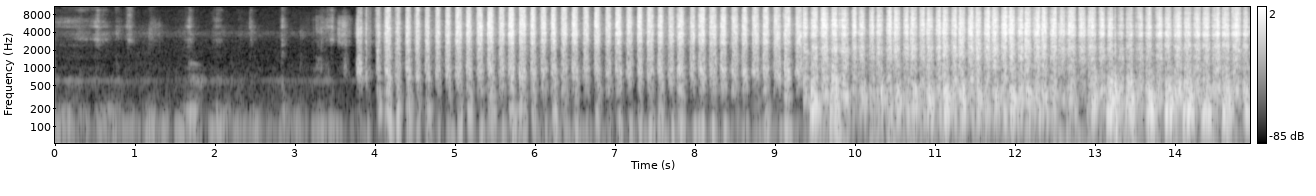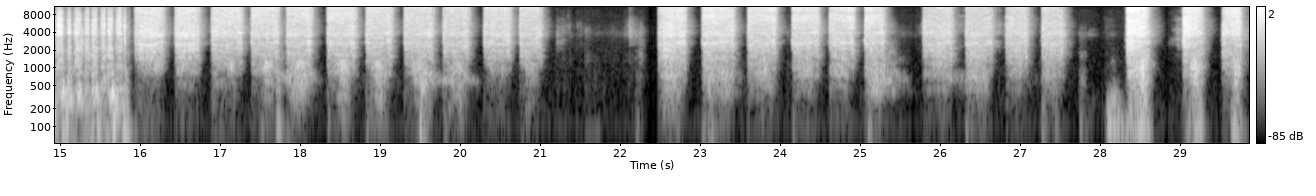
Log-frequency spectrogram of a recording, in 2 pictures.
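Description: Hand sanding of body filler on a steel lantern housing with sandpaper: a steady, rapid rasping that starts about four seconds in and runs for about twelve seconds. From about sixteen seconds there is a run of short hisses from an aerosol spray can, about two a second, broken by brief pauses, as paint goes onto the housing.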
